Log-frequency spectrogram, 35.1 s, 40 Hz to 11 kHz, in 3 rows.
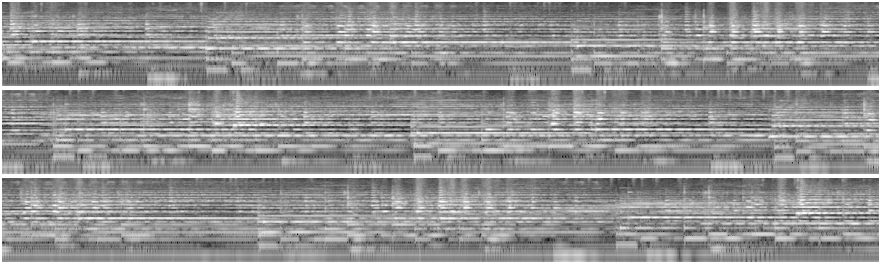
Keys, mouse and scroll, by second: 3.4 ctrl+-, 3.6 ctrl+-, 4.5 ctrl+t, 5.7 alt+shift+click, 9.2 Return, 15.0 ctrl+=, 15.2 ctrl+=, 15.6 space, 19.3-20.3 typing, 21.7 double click, 22.9-23.4 typing, 23.9 double click, 30.6-31.1 scroll up 1, 31.2 ctrl+click.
